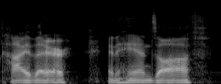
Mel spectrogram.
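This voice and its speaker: A man's voice: low voice, monotone, slow, a bit bright, smooth, no room sound, faint music behind. A man hosting a casual reaction to game voice lines, with an amused, easygoing manner. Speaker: host of a game lore reaction channel.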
